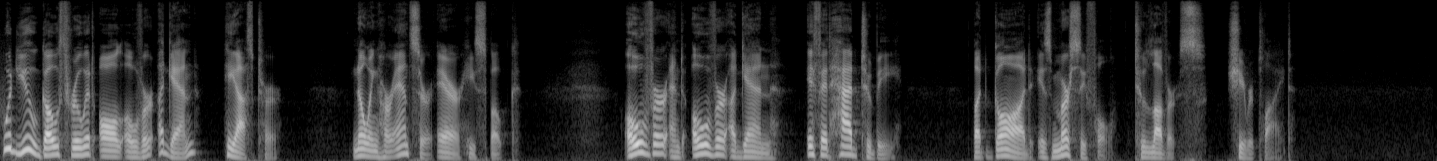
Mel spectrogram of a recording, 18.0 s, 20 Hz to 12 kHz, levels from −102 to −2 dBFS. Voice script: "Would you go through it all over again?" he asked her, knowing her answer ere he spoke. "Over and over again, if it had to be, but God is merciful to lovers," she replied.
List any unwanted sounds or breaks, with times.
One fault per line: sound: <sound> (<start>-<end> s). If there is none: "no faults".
no faults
